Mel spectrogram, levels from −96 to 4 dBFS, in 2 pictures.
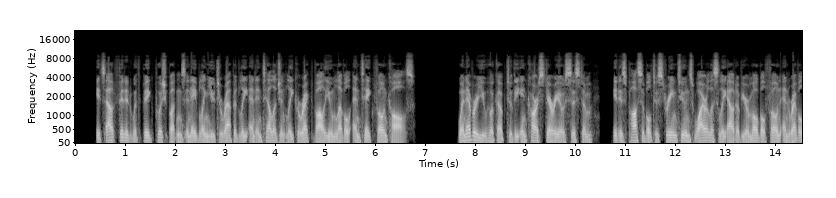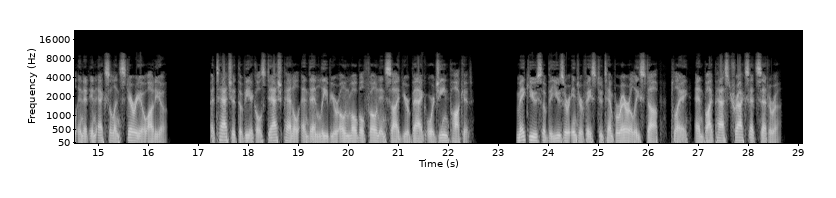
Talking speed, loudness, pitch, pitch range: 170 wpm, -20 LUFS, 90 Hz, 85-95 Hz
